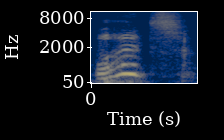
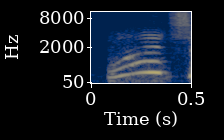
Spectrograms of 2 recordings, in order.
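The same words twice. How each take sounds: First: "What?" rising high, stunned; incredulous. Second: "What?" jumping way up high in disbelief; a sharp high disbelieving What; inner "what". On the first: Replaying her inner reaction, a rising stunned "What?". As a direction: let the "What?" leap up in shock. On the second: To herself, hearing his excuse, a stunned high "What?". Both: Retold or imitated. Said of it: "but in my head, I'm like".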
